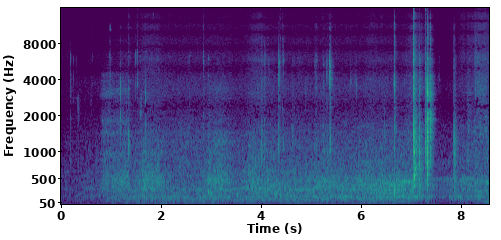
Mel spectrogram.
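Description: Light handling of combination pliers on a thin wire: scattered faint clicks and rustles, with a few sharper clicks about seven seconds in.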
